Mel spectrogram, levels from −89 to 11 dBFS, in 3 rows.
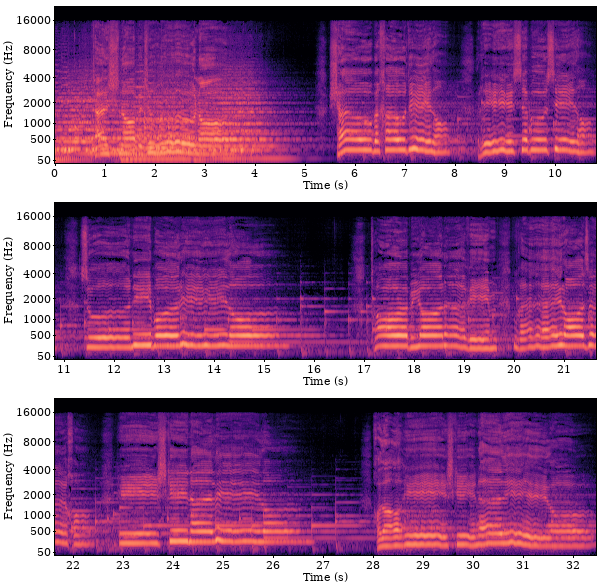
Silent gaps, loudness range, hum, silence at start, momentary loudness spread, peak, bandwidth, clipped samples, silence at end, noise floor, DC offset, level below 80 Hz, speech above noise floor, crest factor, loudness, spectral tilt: none; 5 LU; none; 0 s; 19 LU; 0 dBFS; 16 kHz; under 0.1%; 0 s; -43 dBFS; under 0.1%; -38 dBFS; 29 dB; 14 dB; -14 LUFS; -5 dB/octave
